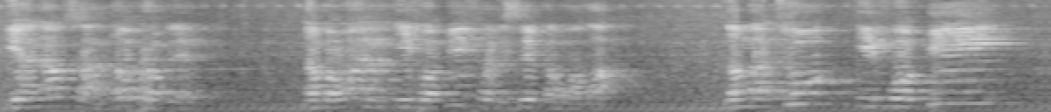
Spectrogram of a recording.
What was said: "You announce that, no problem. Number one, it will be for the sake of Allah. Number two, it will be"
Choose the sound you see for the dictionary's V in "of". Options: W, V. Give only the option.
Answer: W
